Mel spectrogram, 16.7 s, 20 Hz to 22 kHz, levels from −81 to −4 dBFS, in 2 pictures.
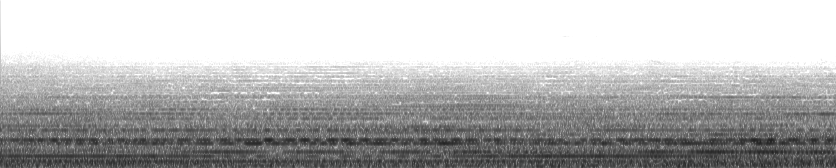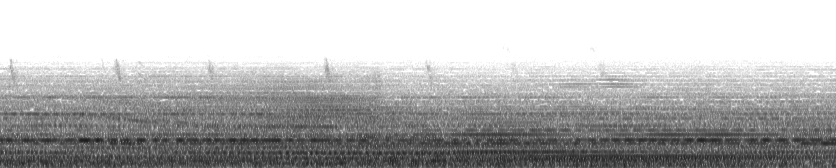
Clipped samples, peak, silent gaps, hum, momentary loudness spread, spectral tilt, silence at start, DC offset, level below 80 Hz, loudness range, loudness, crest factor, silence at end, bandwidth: under 0.1%; -4 dBFS; none; none; 3 LU; -11 dB/octave; 0 s; under 0.1%; -32 dBFS; 2 LU; -18 LUFS; 14 dB; 0 s; 5 kHz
